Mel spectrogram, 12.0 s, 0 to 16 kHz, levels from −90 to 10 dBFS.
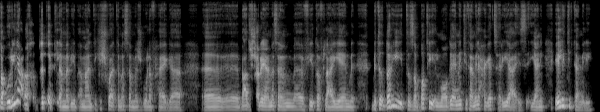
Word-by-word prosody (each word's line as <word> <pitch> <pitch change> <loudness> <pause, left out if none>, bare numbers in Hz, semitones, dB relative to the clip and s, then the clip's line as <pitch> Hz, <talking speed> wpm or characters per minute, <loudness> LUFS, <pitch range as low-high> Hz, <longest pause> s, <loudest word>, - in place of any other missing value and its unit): طب 160 - +7
قولي 175 +10 +8
لي 360 - +7
على - - +2
خطِّتِك 160 0 -1
لمّا 90 -2 +1
بيبقى 95 0 -4
ما 90 0 -1
عندكيش 90 0 -4
وقت - - -1
مثلًا 100 0 -5
مشغولة 90 +1 -5
في 90 - -11
حاجة، 85 0 -4 0.4
آآ 95 +1 -2
بعد 110 +4 0
الشر 120 -1 +1
يعني 105 -3 +5
مثلًا 100 -1 -2
في 100 +4 -2
طفل 115 +1 -4
عيّان 95 +1 +1
ب 90 0 -5 0.3
بتقدري 180 -1 +4
تضبّطي 115 +7 0
المواضيع 100 +4 +1
إن 120 - +1
أنتِ 130 +1 -2
تعملي 120 +1 +1
حاجات 115 -1 -2
سريعة 105 +3 -1
إز - - -7
يعني 90 -1 -2 0.2
إيه - - +11
اللي 210 - +8
أنتِ 205 0 -3
بتعمليه؟ 85 - -6
100 Hz, 185 wpm, -26 LUFS, 90-115 Hz, 0.4 s, إيه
